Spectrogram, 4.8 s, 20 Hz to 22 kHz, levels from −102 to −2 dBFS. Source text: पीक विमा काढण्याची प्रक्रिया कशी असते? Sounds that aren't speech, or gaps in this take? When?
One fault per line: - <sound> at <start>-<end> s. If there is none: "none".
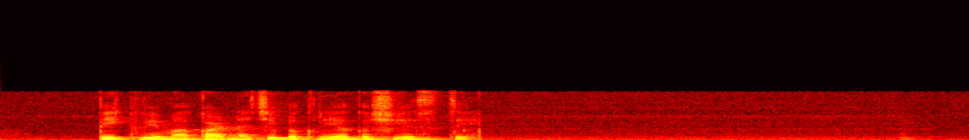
none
